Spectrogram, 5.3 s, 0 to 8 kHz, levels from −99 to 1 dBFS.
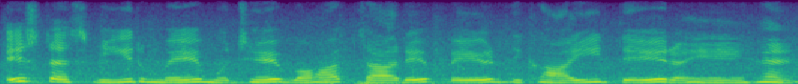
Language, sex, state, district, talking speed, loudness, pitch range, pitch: Hindi, female, Madhya Pradesh, Katni, 125 wpm, -15 LUFS, 210-250 Hz, 230 Hz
